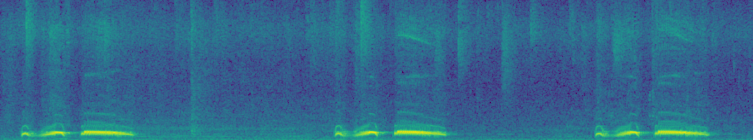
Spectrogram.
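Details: Spotted dove of local stock, a steady long-breathed singer used to draw out rivals, gives three mellow coo phrases: quick clipped note, swelling coo, and a sustained low coo, separated by about two seconds of quiet.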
